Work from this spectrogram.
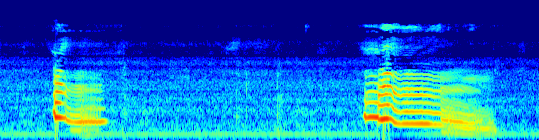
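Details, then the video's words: Talking Siberian Husky looking disappointed: two vocal bursts, a short falling yelp-whine and, after a three-second pause, a longer wavering howl-like 'talk' that drops in pitch, with a low steady hum beneath. "Talking Husky"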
